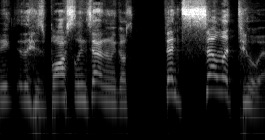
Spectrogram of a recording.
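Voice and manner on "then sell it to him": imitated voice full of attitude. Retelling how the boss told the worker to sell it: imitating boss with attitude.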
